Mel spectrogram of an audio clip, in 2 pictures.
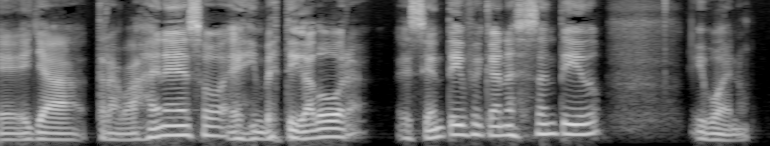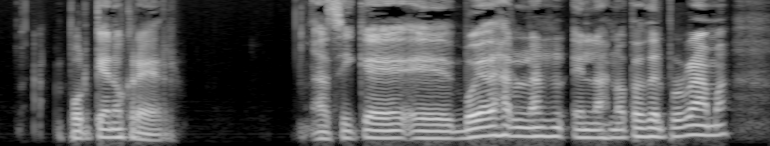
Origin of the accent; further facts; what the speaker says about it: Dominican Republic; un abrazo a todo mi pueblo dominicano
